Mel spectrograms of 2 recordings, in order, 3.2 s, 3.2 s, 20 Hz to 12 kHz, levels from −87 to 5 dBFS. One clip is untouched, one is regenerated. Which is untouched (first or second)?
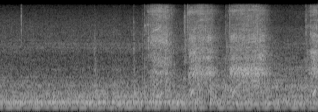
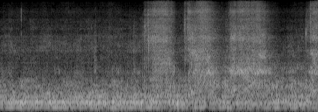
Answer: first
